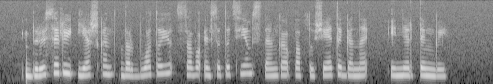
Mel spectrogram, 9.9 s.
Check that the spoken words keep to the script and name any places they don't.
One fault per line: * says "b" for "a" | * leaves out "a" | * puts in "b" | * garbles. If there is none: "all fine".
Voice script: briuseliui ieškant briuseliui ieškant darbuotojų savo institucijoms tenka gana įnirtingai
* leaves out "briuseliui ieškant"
* puts in "paplušėti"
